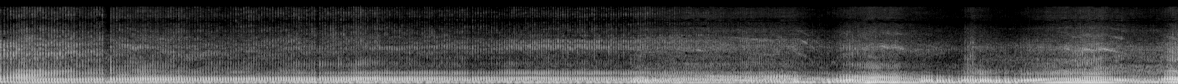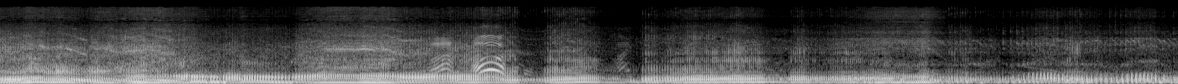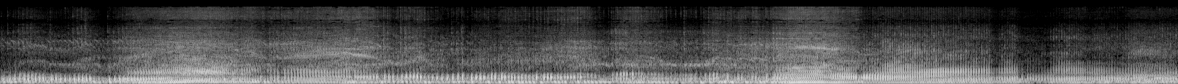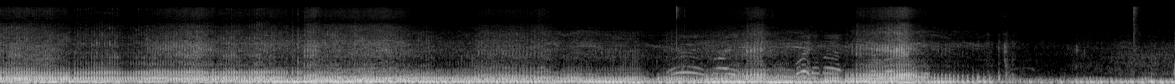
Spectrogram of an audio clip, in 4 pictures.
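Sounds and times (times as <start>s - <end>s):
dirt bike engine revving: 0.0s - 45.5s.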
